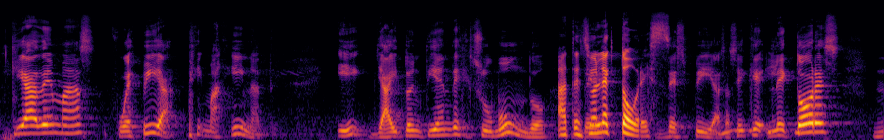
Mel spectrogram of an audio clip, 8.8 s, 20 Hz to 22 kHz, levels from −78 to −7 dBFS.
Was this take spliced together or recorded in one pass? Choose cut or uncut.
uncut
